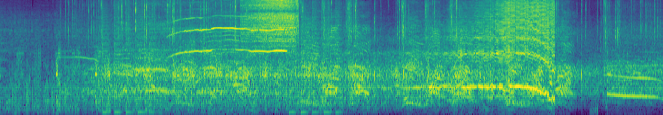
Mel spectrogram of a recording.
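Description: A large crowd cheering and whooping, with high whistles rising above it and a low beat pulsing underneath every couple of seconds. The cheering cuts off abruptly about seven seconds in.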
